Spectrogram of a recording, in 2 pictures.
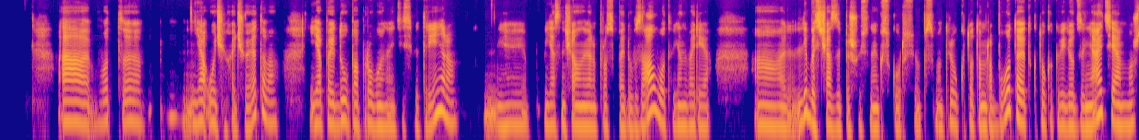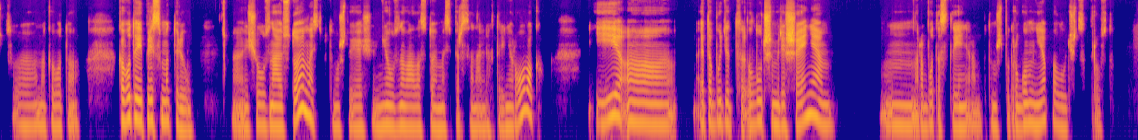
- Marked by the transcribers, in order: tapping
- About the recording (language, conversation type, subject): Russian, advice, Почему мне трудно регулярно мотивировать себя без тренера или группы?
